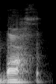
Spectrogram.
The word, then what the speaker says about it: Bach: My pronunciation of Bach is bad. It should be Bach. Sorry, I'm American. and I'm stupid, and we don't have that sound in English.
